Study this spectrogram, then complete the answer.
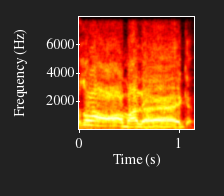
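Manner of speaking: high, loud, drawn-out goofy yelp; mocking a fighter's hurt sound effect; silly game cry. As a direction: mimic a bad game audio cue. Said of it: "he would go".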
